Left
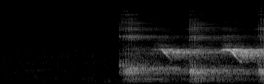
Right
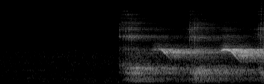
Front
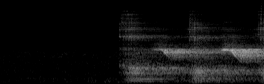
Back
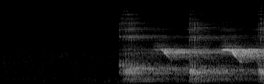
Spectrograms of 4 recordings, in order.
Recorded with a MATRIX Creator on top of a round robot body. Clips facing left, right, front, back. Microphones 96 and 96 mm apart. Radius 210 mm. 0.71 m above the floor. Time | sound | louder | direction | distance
1.2 | snoring | left 1 dB, back 2 dB | 145° left | 1.5 m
